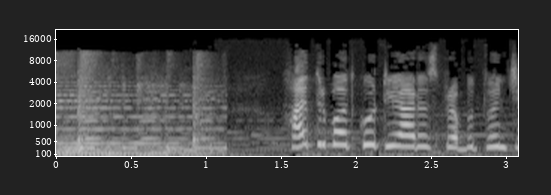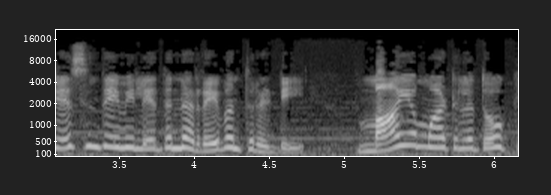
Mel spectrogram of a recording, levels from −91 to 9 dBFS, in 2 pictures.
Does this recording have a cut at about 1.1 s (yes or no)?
yes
